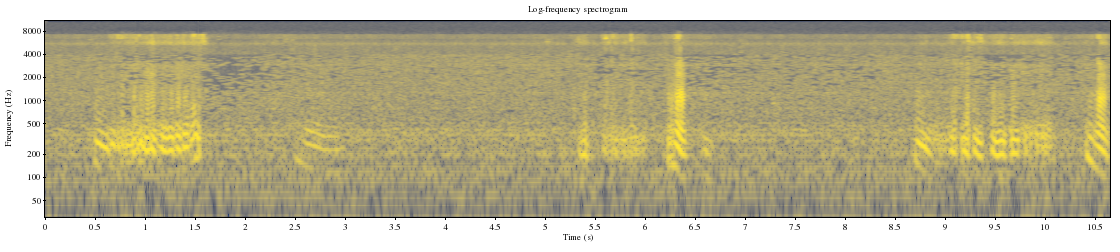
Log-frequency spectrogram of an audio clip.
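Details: Sleeping cat snoring, recorded in 2009 with a Flip Video camcorder: soft, fluttering snores in bursts several seconds apart over faint room noise.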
